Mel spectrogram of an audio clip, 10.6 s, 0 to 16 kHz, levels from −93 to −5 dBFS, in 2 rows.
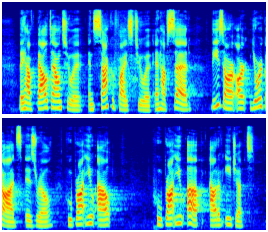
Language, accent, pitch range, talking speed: English, American, 170-215 Hz, 145 wpm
